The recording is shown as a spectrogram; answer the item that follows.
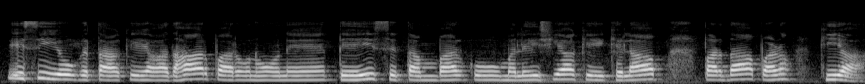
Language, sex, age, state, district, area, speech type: Hindi, female, 45-60, Madhya Pradesh, Narsinghpur, rural, read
